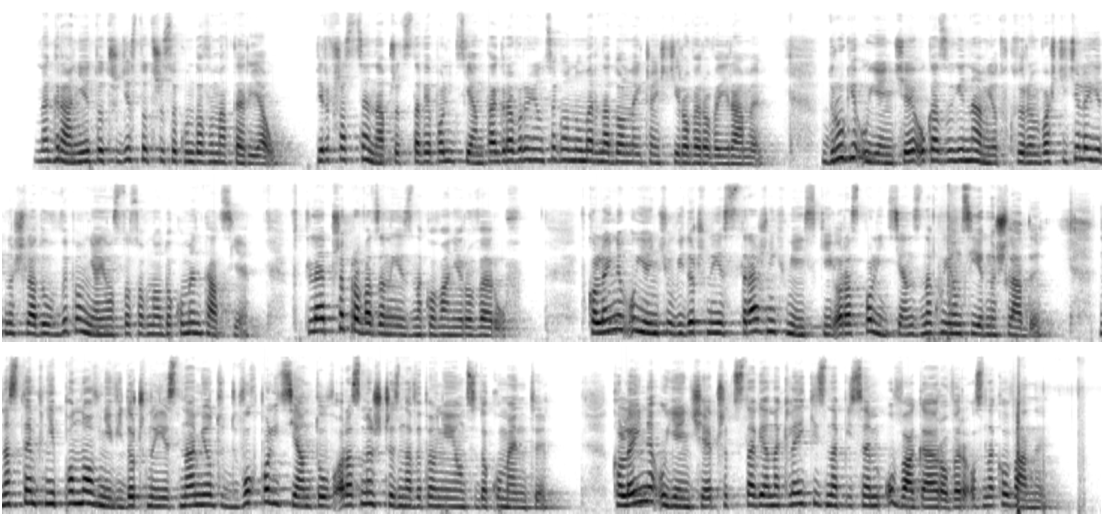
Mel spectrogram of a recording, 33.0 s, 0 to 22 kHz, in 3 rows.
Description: Nagranie audio Audiodeskrypcja filmu.m4a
